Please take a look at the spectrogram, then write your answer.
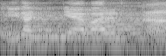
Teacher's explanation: हिरण्य ऊंचा जाना चाहिए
